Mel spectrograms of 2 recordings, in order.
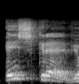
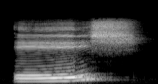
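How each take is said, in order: First: Said in the usual way. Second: "Escreve" drawn out as es... cre... ve, with long pauses; syllable by syllable. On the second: Shown as a demonstration. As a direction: stretch the first syllable of "Escreve" on a rising tone, pause, then give the rest. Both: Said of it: "vamos fazer a escansão dele".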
